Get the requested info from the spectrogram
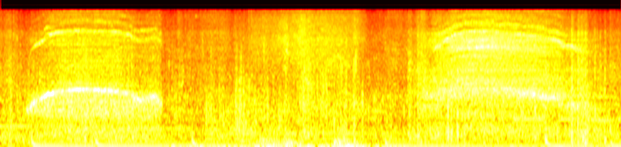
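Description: An Exped Schnozzel pump bag being squeezed to push air through the valve into an inflatable sleeping pad. There are two pushes, one near the start and one in the second half, each a whistling rush of air that rises and then falls in pitch.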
